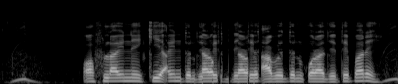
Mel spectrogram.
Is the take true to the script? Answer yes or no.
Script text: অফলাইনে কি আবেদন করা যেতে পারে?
no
